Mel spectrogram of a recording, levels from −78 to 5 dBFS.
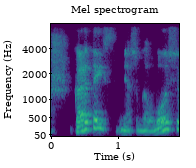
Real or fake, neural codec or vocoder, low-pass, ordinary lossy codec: real; none; 7.2 kHz; AAC, 48 kbps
